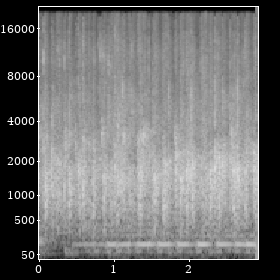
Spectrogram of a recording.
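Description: Church congregation clapping and cheering in praise, a dense sustained wave of applause with voices mixed in, loud and continuous throughout.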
